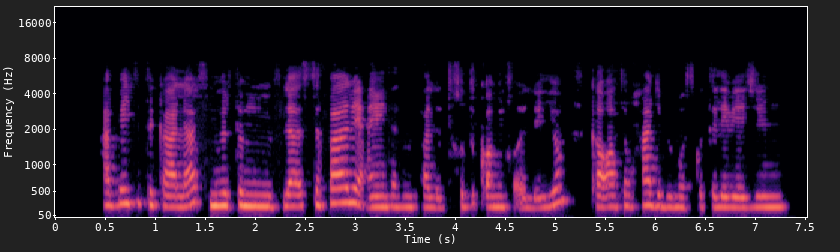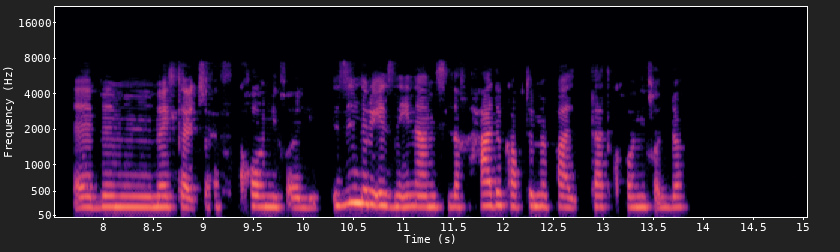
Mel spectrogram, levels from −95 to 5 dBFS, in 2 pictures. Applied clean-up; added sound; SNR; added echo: none; none; none; none.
